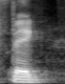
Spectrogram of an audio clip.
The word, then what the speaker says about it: Feig: He he came out and fucking said, or Paul Feig, but I think it's pronounced Fig.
